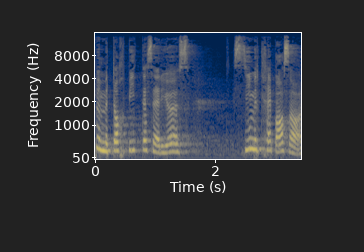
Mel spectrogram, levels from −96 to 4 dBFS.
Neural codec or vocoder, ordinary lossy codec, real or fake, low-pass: vocoder, 48 kHz, 128 mel bands, Vocos; none; fake; 14.4 kHz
